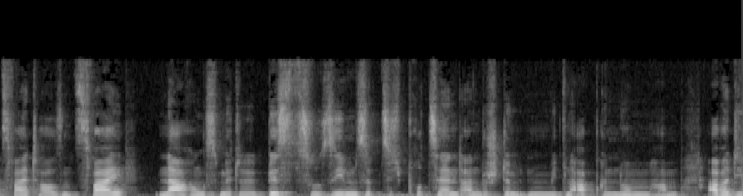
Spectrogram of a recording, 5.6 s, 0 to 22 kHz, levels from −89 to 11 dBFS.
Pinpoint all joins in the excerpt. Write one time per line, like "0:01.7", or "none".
0:04.2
